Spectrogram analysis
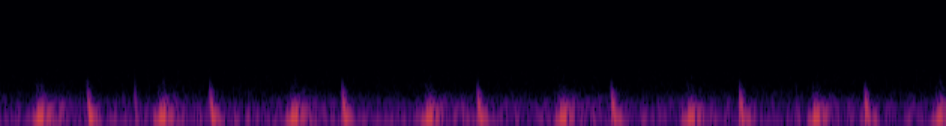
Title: Trying to slow down my heartrate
